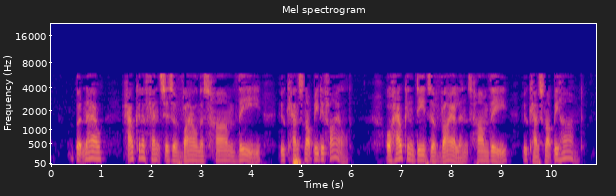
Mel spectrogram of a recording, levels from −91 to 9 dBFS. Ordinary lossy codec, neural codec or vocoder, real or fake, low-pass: MP3, 24 kbps; none; real; 7.2 kHz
